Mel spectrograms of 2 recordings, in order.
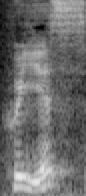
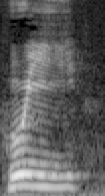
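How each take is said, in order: First: The middle y sound is single and short. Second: The middle y sound is doubled and held. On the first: The speaker calls it wrong. "it's not pronounced huyis" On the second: The speaker calls it right. "it's pronounced hui. Yes, the first syllable is heavy, and the y in the center is a double consonant"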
